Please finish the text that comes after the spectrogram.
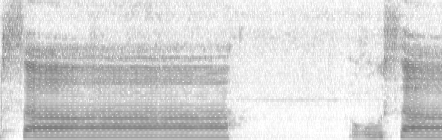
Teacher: سا نرمی کے ساتھ اور مد کے ساتھ لمبا کر کے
